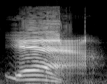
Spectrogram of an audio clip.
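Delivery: loud, high, gleeful yeah; excited yeah. Acted. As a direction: burst out with it like a customer delighted to agree. Customer's eager reply to clerk.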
